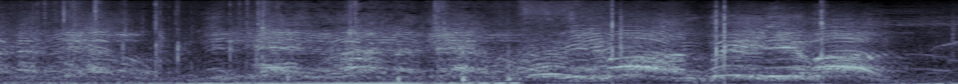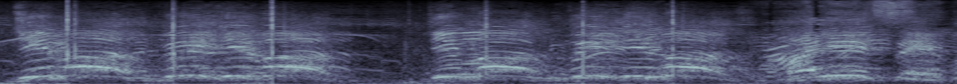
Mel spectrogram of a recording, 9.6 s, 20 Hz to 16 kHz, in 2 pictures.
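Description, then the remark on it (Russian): A large crowd at a street protest rally, one of those held in 100 cities across the country, chants in unison, loud rhythmic bursts of many voices repeating a slogan with short pauses between each phrase, a low rumble underneath at the start. “На митинги и шествия люди вышли в 100 городах по всей стране”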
